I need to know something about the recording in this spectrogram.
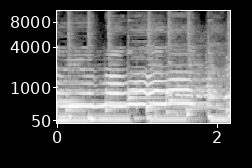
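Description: A woman sings a Sundanese bajidor song with a live band: a long held vocal note over steady bass and an even drum beat.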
